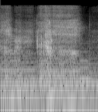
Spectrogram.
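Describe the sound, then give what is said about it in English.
A heavy, rasping snore drones on without pause, deep and rumbling underneath with a harsh, breathy grind on top that swells briefly in the middle. “The snores become unbearable.”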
